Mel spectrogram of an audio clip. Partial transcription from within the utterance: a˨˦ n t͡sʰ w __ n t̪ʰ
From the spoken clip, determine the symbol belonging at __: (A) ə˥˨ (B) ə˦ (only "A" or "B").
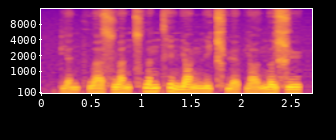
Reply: B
